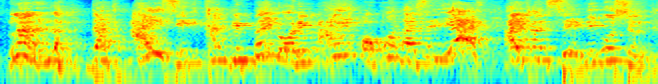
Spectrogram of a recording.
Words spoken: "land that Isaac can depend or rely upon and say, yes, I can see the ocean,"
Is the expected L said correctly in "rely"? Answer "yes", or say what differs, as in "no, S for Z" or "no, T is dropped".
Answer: no, L is dropped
